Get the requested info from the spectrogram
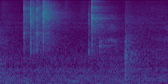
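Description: Makeup products being handled while reaching for setting powder: a few short clicks and rustles.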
